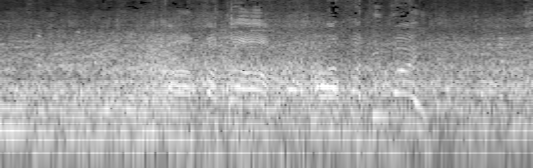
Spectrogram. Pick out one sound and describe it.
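Fans nearby shout with excitement.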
